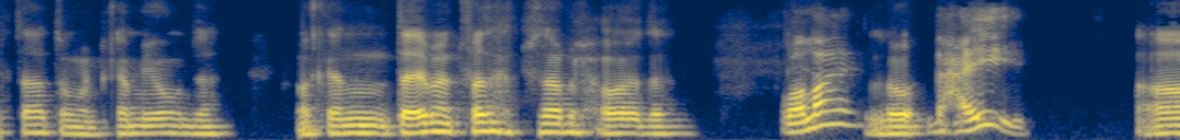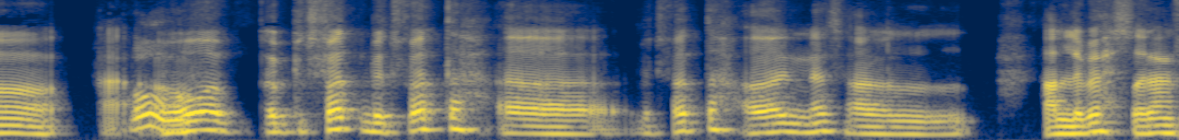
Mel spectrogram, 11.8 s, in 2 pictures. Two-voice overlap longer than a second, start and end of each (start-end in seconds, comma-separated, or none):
none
